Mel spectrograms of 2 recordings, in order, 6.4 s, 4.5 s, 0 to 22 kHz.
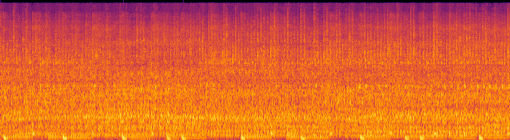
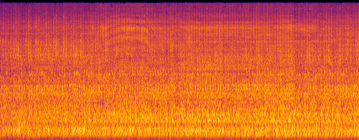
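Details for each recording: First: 1981 20 hp Evinrude two-stroke outboard after powerhead flush and new thermostat and gasket, fixing cold running; heard warm and steaming with a loud, even rattle, no stumbles or surging, holding steady speed: best it has run so far. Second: 1981 20 hp Evinrude two-stroke outboard just restarted without choke after powerhead flush and new thermostat, still warming up: busy idle with fast, uneven typewriter-like clatter and less smoke than before; stumble cause not yet found.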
